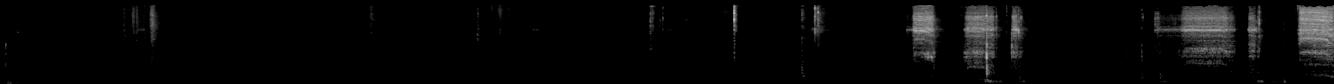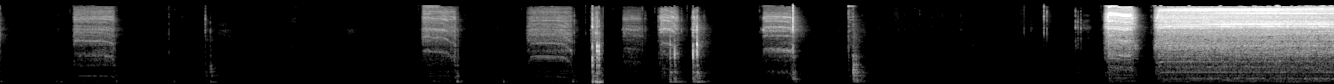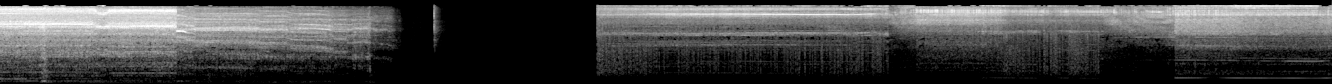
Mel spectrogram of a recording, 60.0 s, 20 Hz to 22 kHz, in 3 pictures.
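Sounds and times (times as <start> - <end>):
power drill spinning: 13.6 - 15.4, 17.4 - 20.1, 21.1 - 21.9, 26.3 - 27.1, 27.9 - 30.3, 31.4 - 32.1, 36.6 - 46.2, 49.0 - 60.0.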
